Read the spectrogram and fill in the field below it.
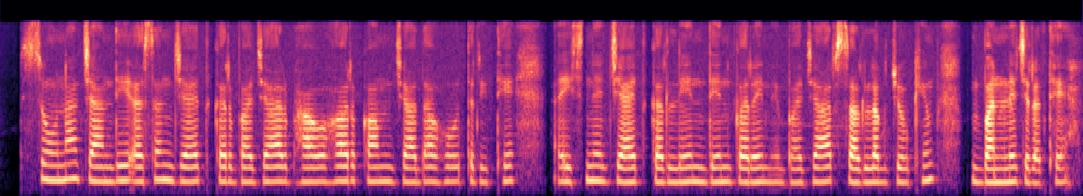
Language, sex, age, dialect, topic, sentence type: Chhattisgarhi, female, 18-24, Northern/Bhandar, banking, statement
